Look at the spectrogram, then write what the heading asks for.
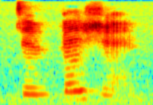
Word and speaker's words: division: So the word is division. Which sound is stressed? Division. The second sound? Good. So you said the vi in division is the correct syllable that gets stressed.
